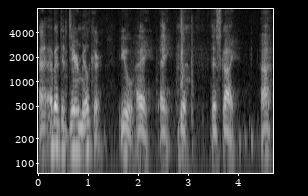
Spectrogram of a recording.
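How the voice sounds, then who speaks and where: A man's voice: a little slow, noisy background. A man hosting a casual comedic podcast, rambling and joking as he drifts between topics. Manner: rambling, jokey, drifts into falsetto bits. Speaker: podcast host.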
